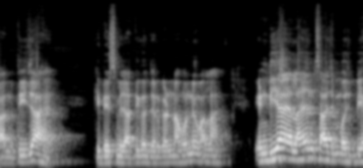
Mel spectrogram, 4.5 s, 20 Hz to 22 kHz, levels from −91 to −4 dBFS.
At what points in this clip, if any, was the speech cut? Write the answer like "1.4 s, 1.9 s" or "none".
2.8 s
